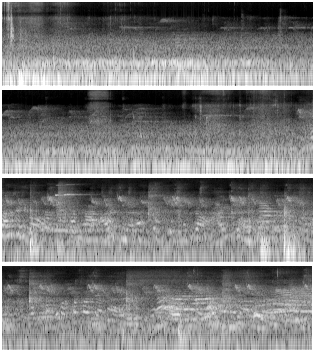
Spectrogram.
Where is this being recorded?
in a park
